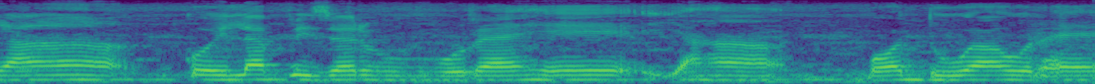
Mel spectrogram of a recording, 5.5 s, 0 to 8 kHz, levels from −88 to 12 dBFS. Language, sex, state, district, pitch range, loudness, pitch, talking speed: Hindi, male, Maharashtra, Gondia, 155-165 Hz, -14 LUFS, 160 Hz, 120 wpm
